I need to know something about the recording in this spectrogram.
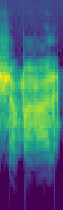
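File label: "Chaparral", English speech; Allied Flight; AirDefence; DCS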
